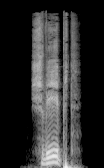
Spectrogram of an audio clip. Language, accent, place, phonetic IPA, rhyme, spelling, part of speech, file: German, Germany, Berlin, [ʃveːpt], -eːpt, schwebt, verb, De-schwebt.ogg
- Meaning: inflection of schweben: 1. third-person singular present 2. second-person plural present 3. plural imperative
